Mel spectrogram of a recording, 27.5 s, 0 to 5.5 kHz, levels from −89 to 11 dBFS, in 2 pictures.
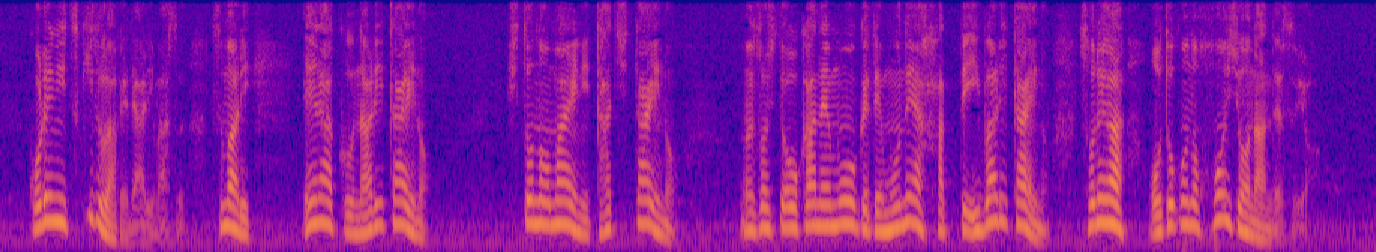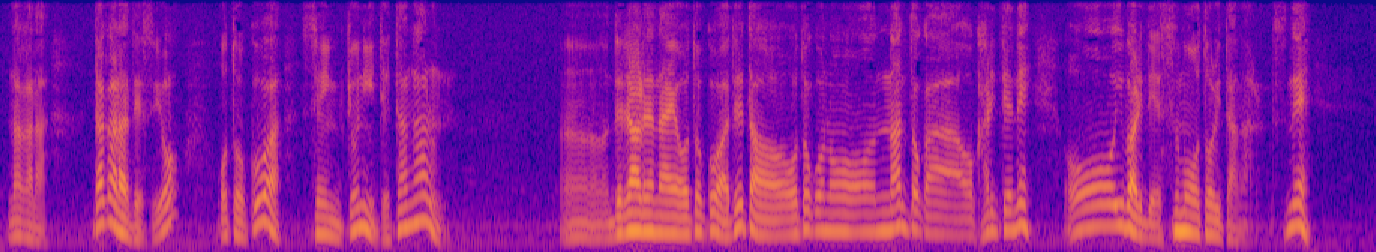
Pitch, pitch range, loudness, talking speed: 145 Hz, 120-180 Hz, -24 LUFS, 260 characters per minute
